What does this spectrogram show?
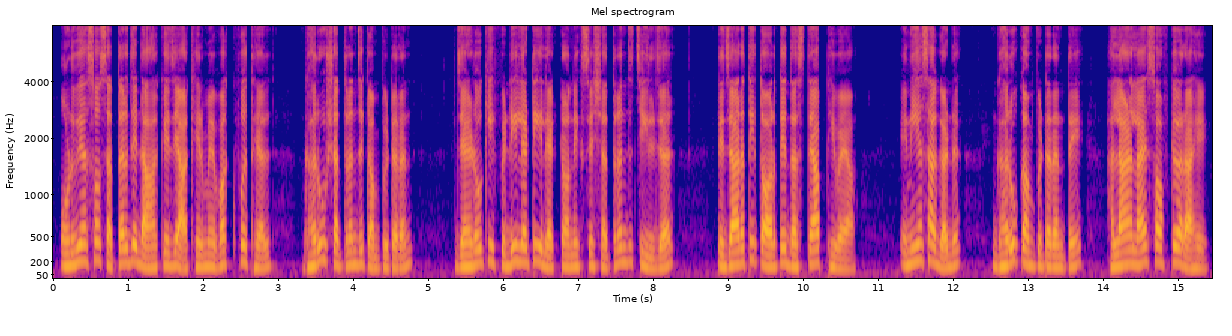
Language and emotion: Sindhi, neutral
